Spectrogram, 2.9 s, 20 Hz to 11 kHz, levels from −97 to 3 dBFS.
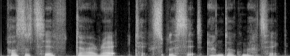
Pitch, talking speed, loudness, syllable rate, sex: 130 Hz, 105 wpm, -21 LUFS, 4.9 syllables/s, male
